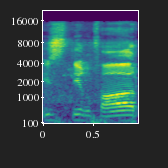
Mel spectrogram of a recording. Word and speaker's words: استغفار: استغفار۔ حمزے کے نیچے زیر، تا کے نیچے بھی زیر، استغفار۔ بعض لوگ اس کو استغفار پڑھتے ہیں، وہ پڑھنا غلط ہے، ٹھیک ہے؟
